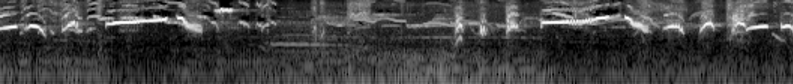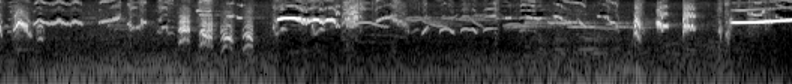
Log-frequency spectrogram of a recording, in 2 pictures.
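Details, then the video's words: Oriental magpie-robin singing a rich, varied song for training other birds: repeated clear whistles, rapid trills, harsh buzzy notes and sharp clicks in dense, quick succession. "DENGAR KICAUAN JOSS INI"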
